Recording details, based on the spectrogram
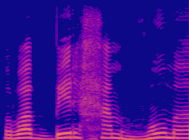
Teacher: اس ہا کا ساؤنڈ گلے کے درمیانی حصے سے آئے گا اور اس کا چیسٹ کے پاس سے آئے گا رب ارحمہما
